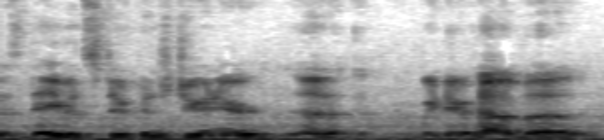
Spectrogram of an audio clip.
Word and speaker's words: David Stukins: now my name is David stupids jr. we do have a ongoing joke about the house pronounce my last name there's a lot of variations of it but it is David's tucán I am fern Illinois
